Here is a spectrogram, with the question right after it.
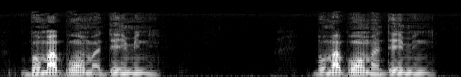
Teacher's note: Demini. There is a high tone on this. On the last vowel. On the last vowel for both of them.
